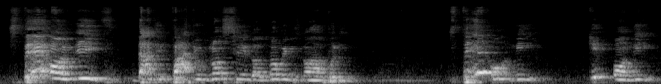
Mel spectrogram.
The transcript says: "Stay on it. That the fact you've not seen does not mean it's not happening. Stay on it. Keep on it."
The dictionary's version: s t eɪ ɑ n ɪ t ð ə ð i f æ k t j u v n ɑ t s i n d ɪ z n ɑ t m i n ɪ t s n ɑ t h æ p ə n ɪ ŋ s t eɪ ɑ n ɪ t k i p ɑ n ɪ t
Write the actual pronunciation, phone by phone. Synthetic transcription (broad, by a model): s t eɪ ɑ n ɪ t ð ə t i p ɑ t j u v n ɑ t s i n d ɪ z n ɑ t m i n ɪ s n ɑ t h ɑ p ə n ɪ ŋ s t eɪ ɑ n ɪ t k i p ɑ n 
